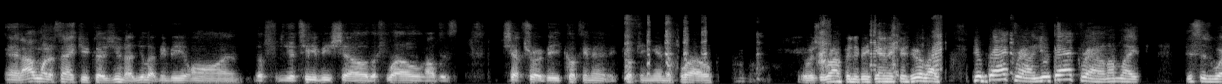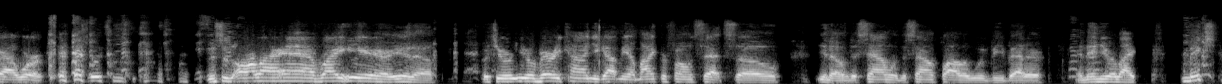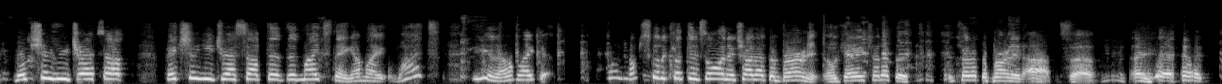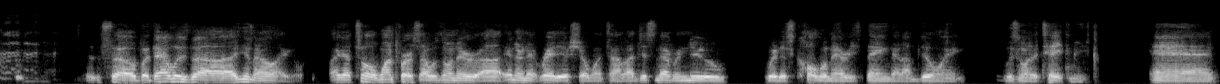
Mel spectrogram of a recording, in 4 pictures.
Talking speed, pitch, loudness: 210 wpm, 135 Hz, -13 LUFS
